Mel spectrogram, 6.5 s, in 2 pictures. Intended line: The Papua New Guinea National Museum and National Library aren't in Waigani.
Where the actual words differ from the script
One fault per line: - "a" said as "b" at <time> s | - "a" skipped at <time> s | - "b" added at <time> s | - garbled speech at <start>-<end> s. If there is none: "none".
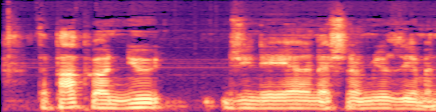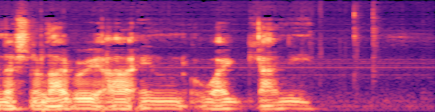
- "aren't" said as "are" at 4.0 s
